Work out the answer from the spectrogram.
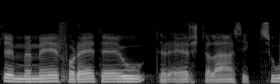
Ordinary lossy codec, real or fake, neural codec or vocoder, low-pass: none; real; none; 7.2 kHz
